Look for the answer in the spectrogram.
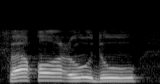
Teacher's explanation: فالقاف الساكنة لا تتأثر بالفتحة قبلها ولا بالضمة بعدها فلا نقول فقعدوا ولا نقول فقعدوا لا هذا صحيح ولا ذاك صحيح.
